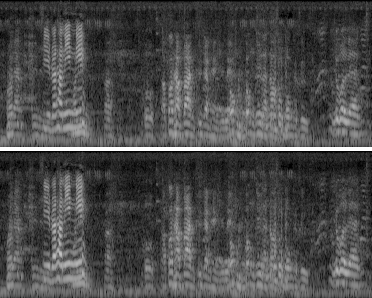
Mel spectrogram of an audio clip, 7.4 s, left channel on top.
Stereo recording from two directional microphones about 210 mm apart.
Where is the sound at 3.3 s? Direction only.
45° left (ahead or behind).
